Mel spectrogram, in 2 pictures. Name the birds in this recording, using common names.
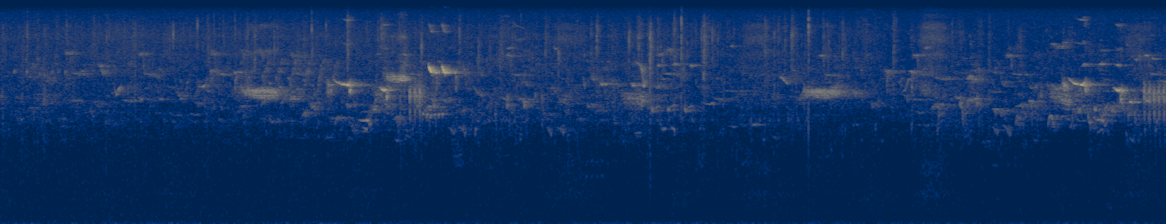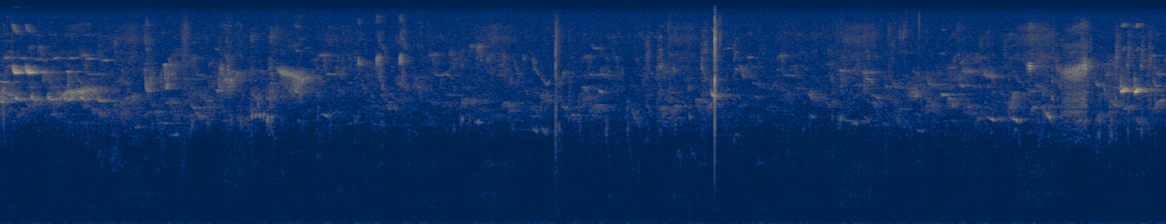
Apapane, Omao, Hawaii Amakihi, Warbling White-eye, Iiwi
